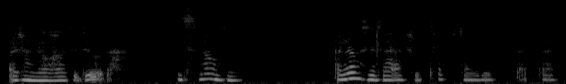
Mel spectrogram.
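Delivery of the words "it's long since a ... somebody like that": ordinary talk, nothing marked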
